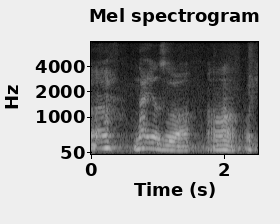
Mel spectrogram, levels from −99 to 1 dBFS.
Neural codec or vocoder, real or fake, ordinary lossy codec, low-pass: none; real; none; none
